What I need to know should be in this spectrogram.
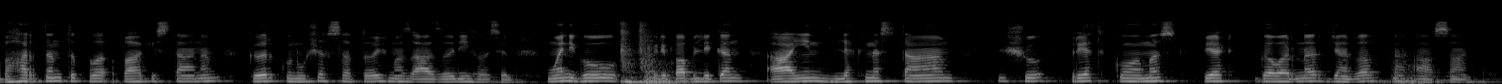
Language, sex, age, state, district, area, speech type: Kashmiri, male, 18-30, Jammu and Kashmir, Pulwama, rural, read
